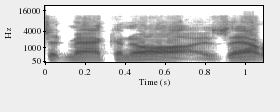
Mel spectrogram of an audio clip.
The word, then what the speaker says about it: Mackinac: my misspent youth it's spelled mechanic but you pronounce it Mackinac is that right well it's Mackinac with aw4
